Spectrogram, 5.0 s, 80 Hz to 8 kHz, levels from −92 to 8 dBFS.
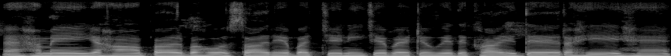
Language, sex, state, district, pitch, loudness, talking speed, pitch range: Hindi, male, Bihar, Purnia, 210 Hz, -30 LUFS, 155 wpm, 205-215 Hz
